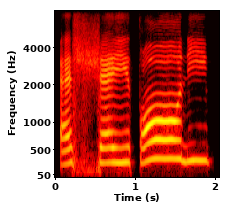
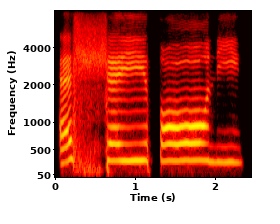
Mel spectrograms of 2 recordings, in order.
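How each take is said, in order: The two takes are said the same way.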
